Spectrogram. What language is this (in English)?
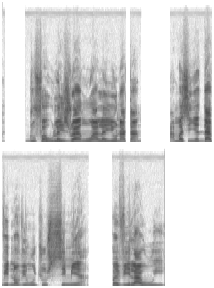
Ewe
